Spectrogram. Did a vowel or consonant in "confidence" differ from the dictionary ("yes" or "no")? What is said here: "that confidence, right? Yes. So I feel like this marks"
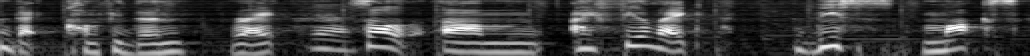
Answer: yes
